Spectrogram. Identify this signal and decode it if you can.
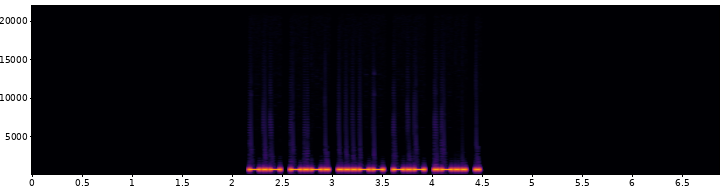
Morse code, heard as a keyed tone, about 34 wpm, 700 Hz. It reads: KC3KLE
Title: USA Call Signs - 6 Characters - Repeated 3x - 35wpm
